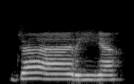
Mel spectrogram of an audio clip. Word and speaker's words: جارية: So when you were reciting, for example, this one here, it's a re, and your pronunciation was more of, I don't know how you pronounce it, but your re sound should be more prominent. Can you start reciting this verse again? فيها عين جارية Jariya, re, very strong. It's a sharp re.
